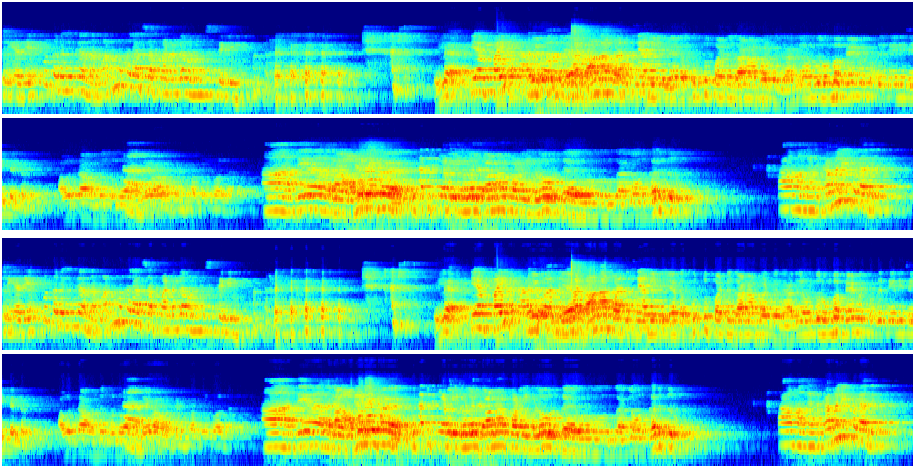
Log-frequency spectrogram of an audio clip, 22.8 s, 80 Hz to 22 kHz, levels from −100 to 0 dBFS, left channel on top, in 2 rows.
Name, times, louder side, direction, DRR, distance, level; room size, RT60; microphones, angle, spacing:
voice 1, 0.0-3.0 4.5-5.1 5.9-8.2 12.9-13.2 14.6-16.3 16.6-16.7 17.0-17.5 21.1-22.3, right 2 dB, 30° right, 0 dB, 2.2 m, -24 dB
voice 2, 3.4-4.1 5.4-5.9 6.3-11.8 12.1-14.3 15.5-20.0, right 1 dB, 70° right, 1 dB, 2.4 m, -22 dB
15.0 x 13.0 x 5.8 m, 1.2 s
head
